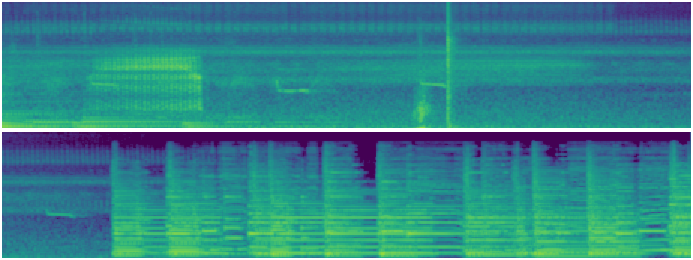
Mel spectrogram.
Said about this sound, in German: Das Zirpen der Grillen war von überall zu hören und schon bald fielen die beiden in einen tiefen Schlaf.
